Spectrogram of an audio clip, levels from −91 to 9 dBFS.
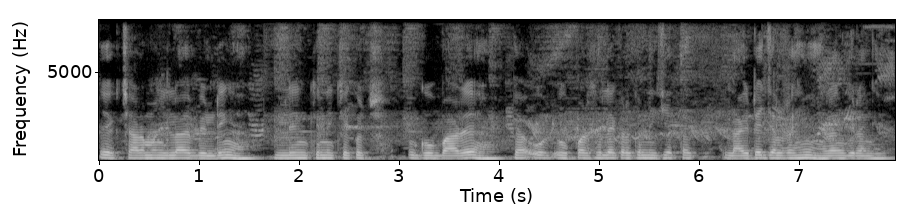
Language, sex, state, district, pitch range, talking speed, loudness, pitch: Hindi, male, Bihar, Saran, 140-150 Hz, 180 wpm, -21 LUFS, 145 Hz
